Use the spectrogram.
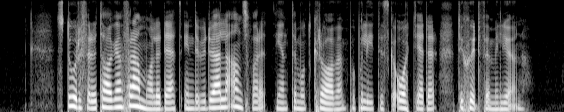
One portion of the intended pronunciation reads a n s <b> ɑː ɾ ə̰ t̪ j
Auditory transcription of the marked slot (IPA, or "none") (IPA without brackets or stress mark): v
